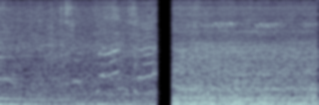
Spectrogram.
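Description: Roadside traffic noise with a faint voice, cut off suddenly about a second in; after that, the louder, steady low rumble of a car driving, heard from the moving vehicle.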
